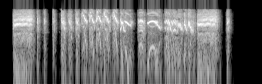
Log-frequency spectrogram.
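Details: Bengalí or lined seedeater teaching song: one continuous phrase of fast, scratchy high chirps and swooping whistled notes lasting about three seconds, ending abruptly.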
